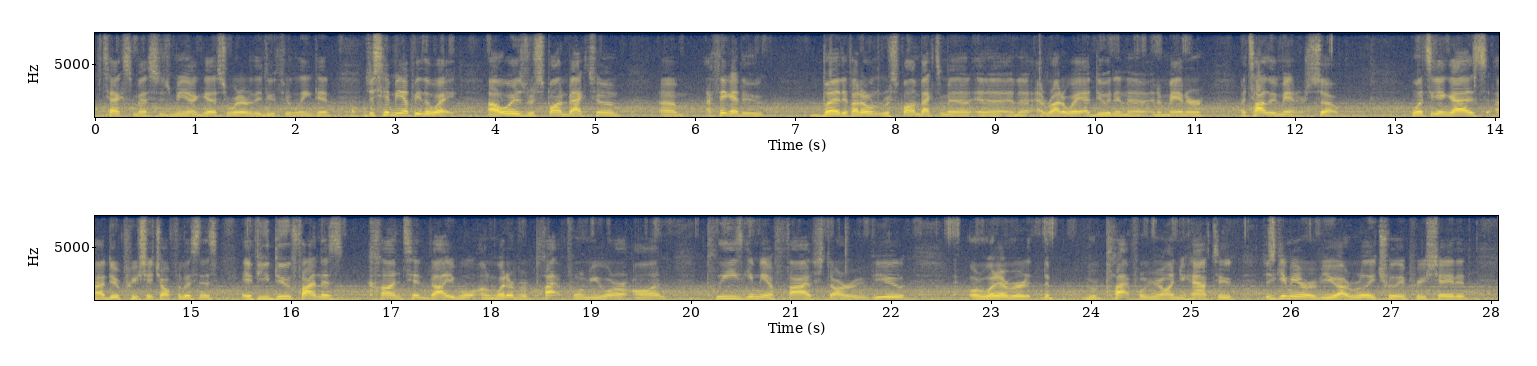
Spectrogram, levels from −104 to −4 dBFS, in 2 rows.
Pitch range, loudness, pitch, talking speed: 120-160 Hz, -18 LUFS, 135 Hz, 225 wpm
